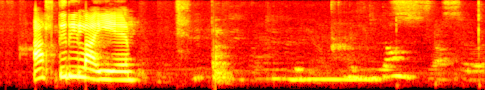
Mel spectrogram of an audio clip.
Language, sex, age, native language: Icelandic, female, 9, Icelandic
